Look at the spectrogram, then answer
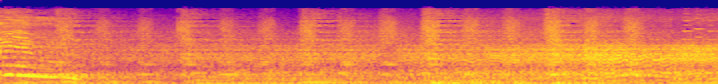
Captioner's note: doors creaking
